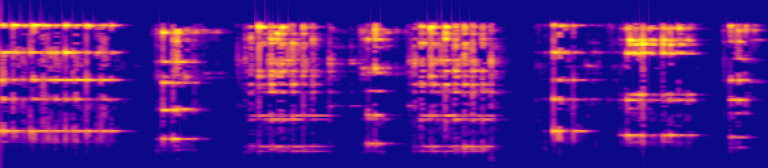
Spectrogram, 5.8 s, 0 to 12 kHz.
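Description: A cathedral glockenspiel of 25 tuned bells rings out a sacred melody, bright metallic notes struck one after another in short phrases with brief pauses between, clear and fairly loud with no voices.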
